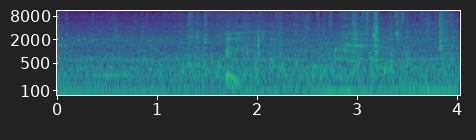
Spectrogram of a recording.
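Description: Jeep Wrangler engine running with a steady low hum as it crawls along the trail, with scattered light clicks and rattles from the vehicle.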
